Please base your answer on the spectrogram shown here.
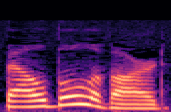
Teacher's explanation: Native speakers use word stress on boulevard, avenue, road.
